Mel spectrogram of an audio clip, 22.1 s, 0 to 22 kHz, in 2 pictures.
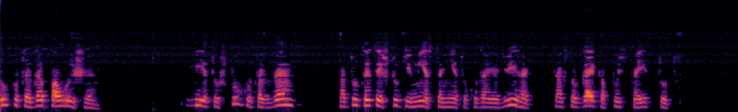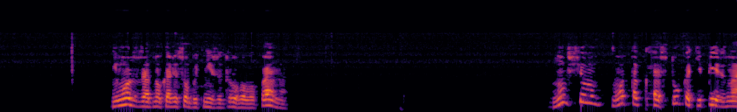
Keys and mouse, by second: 0.0-1.2 drag, 2.5 click, 4.3-5.3 drag, 6.6-10.3 drag, 13.2 click, 16.1 click, 17.2-20.3 middle drag, 21.0 shift+middle click.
